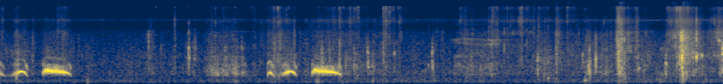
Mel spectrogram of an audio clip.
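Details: Spotted dove calling in the wild at midday after morning rain, during trapping with a decoy bird; two short series of soft, hooting coos with a slight downward bend, separated by a pause, amid faint clicks and rustling.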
